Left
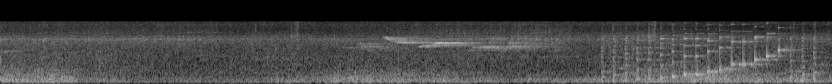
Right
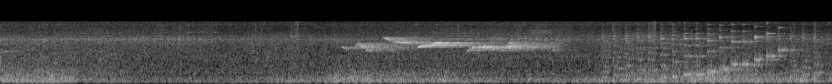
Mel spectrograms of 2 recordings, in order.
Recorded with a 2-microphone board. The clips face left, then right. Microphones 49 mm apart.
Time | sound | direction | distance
3.4 | a bird | 75° right (ahead or behind) | 0.9 m
6.0 | a ringtone | 40° left (ahead or behind) | 3 m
